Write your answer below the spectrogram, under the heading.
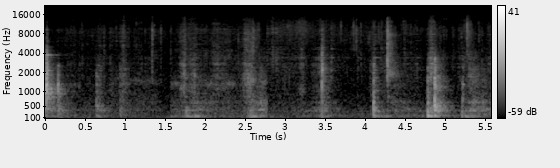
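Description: Faint, irregular metal clicks and clunks from the heavy steel swing arm of a two-post automotive lift being worked and swung on its pivot at the carriage.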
